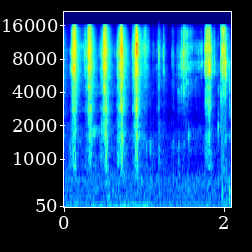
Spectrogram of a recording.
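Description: Ink-blending brush scrubbing along the edge of a paper strip in quick scratchy strokes, about six or seven a second, distressing the edge with ink.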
